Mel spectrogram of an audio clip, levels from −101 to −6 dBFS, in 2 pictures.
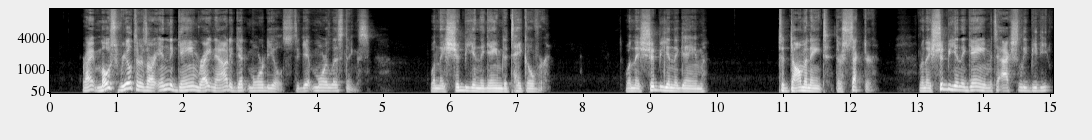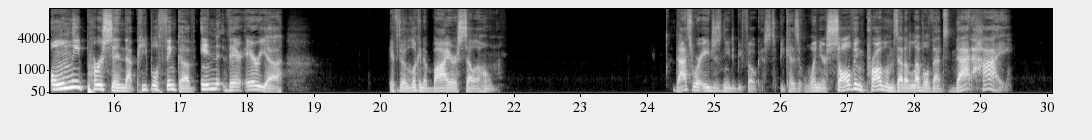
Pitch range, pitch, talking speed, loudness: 110-145 Hz, 125 Hz, 170 wpm, -18 LUFS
